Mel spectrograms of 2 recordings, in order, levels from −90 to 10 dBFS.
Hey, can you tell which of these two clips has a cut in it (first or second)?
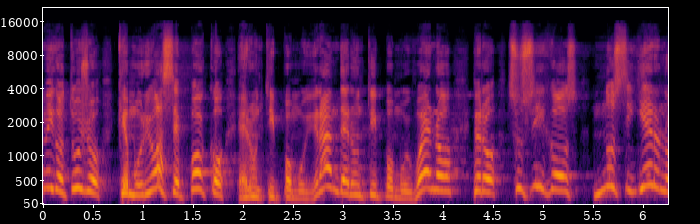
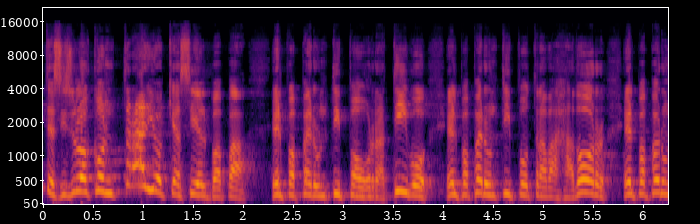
first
